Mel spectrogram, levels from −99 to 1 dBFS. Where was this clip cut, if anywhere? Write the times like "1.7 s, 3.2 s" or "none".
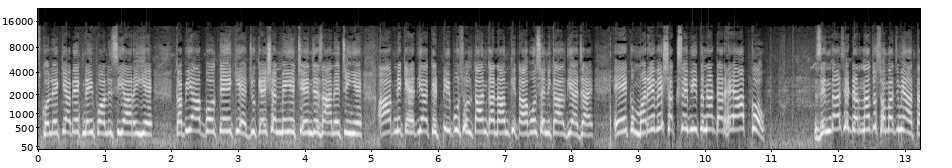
none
